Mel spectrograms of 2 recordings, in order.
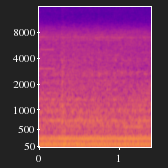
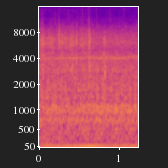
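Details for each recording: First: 2009 Ford Escape 3.0 V6, first cold start after repair of bank 2 lean and cylinder 4 misfire codes (P0174, P0316): a steady, even idle hum with no stumble or misfire. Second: 2009 Ford Escape 3.0 V6 idling with irregular stumble and uneven exhaust beat; codes show bank 2 lean, cylinder misfires and injector circuit open, misfire and lean being side effects; checking 15 A fuel injector fuse.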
